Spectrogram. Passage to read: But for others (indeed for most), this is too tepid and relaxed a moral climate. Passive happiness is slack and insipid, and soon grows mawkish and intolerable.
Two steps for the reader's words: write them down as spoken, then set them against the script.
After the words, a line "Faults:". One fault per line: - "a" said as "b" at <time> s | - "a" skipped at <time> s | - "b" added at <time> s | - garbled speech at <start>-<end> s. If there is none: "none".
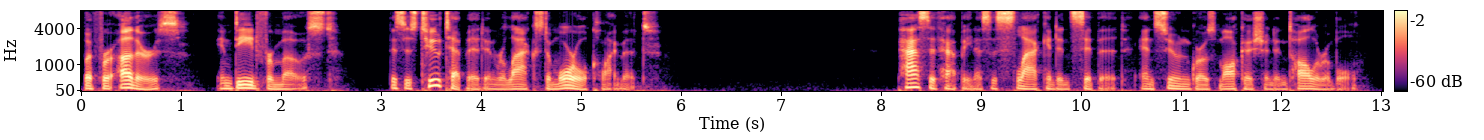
But for others (indeed for most), this is too tepid and relaxed a moral climate. Passive happiness is slack and insipid, and soon grows mawkish and intolerable.
Faults:
none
